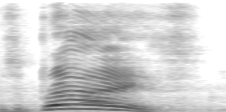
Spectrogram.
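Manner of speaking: high, loud party yell; mock-excited burst; acted surprise shout. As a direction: call it out like jumping out at a party.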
